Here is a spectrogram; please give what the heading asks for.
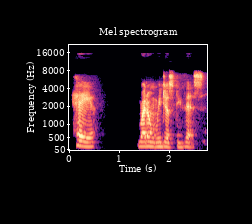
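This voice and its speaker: A woman's voice: fairly low pitch, little pitch movement, takes it slowly, highs cut off. A woman voicing a pushy, impatient woman coworker who talks brusquely.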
